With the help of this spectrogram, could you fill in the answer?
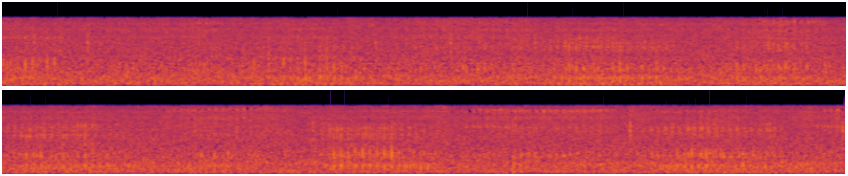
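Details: Peanert, a pet Ragdoll cat, purrs continuously on a lap indoors while asking to be petted. A low, even rumble with gentle rises and falls in loudness, about every two seconds, over faint room hum.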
